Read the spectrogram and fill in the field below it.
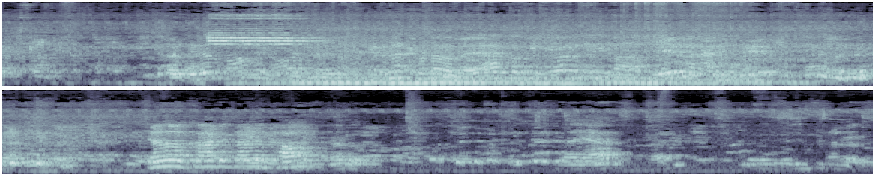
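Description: A group of young men talk and cheer loudly nearby.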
